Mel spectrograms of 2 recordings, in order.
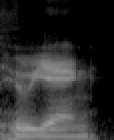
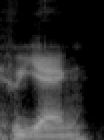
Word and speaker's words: Huyang: was that conversation with hu Yang although should we try to say who yang because Yang we realized Ahsoka says it huyang and we say it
